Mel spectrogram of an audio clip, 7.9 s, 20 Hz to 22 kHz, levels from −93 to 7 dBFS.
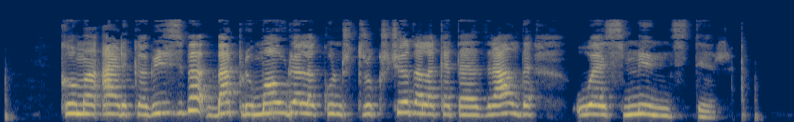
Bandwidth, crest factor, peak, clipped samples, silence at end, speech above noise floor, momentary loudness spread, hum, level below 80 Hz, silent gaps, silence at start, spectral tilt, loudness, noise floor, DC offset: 11.5 kHz; 20 dB; 0 dBFS; under 0.1%; 0.35 s; 44 dB; 13 LU; none; -70 dBFS; none; 0.05 s; -3 dB/octave; -19 LUFS; -64 dBFS; under 0.1%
